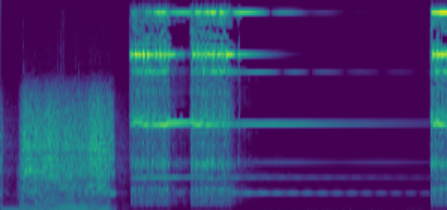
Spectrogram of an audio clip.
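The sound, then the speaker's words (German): A telephone rings for an outgoing call in repeated bursts of a bright, sustained electronic tone, each ring followed by a short pause, clear with no talking over it. “Der spontane Anruf.”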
